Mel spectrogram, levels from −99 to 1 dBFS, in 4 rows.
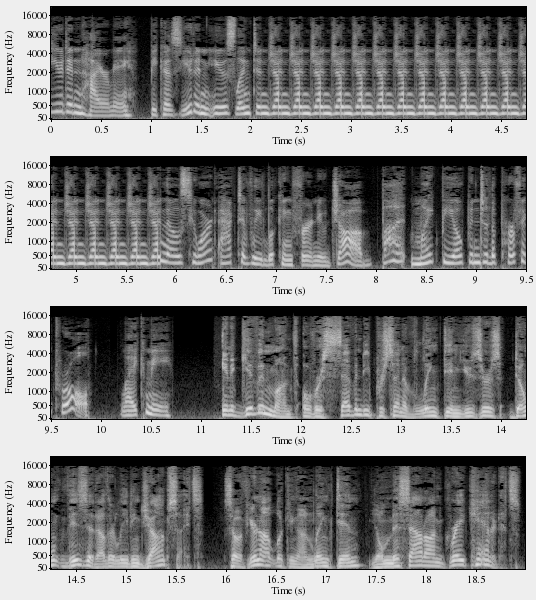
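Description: Speech, with a broken-record loop from 2.28 s to 5.85 s: a 0.21 s fragment plays 17 times back to back, identical each pass, and the speech that belonged in those three and a half seconds never arrives. This is likely a stalled player, encoder or stream resending the last buffer it held. Unlike an echo, the repeats don't decay or overlap the ongoing sound; each copy is full level and replaces it.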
